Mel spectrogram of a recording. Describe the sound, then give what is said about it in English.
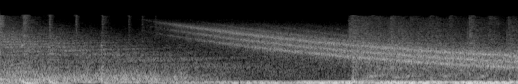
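An airplane takes off with a steady roaring engine rumble that grows louder toward the end, while a high whining tone sweeps downward in pitch. “Attention passengers, please fasten your seatbelts, put your seatbacks and sleeping pets in their full upright position, and prepare for takeoff.”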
